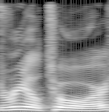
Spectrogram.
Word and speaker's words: Realtor: Association of Realtors and it's pronounced real tour so you'll hear them talk about that all the time they've said that to me so many times even though I do pronounce it real tour anyways I digress so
